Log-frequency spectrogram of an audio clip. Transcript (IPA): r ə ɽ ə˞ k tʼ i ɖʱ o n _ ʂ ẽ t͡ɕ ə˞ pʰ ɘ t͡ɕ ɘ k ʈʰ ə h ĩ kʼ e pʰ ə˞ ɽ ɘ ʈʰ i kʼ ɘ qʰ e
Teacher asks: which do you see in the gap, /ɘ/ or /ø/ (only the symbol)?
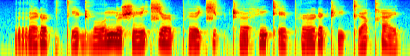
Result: ø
